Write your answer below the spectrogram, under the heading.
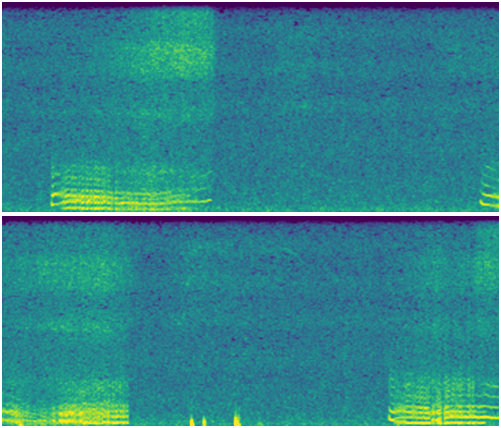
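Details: Sleeping female house cat snores. Three drawn-out, humming breath sounds of roughly one to one and a half seconds, with layered overtones, come about four seconds apart, plus a couple of soft clicks in between.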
